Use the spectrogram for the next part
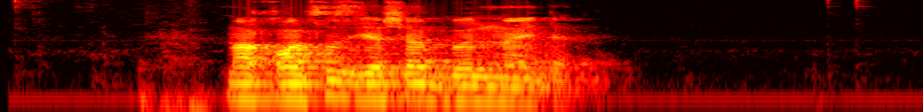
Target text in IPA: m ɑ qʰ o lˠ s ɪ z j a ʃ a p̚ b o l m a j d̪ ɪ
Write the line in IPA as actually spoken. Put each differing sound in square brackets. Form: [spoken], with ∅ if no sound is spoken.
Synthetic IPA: m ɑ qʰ [ɒ] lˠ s ɪ z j a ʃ a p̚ b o l m a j d̪ ɪ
